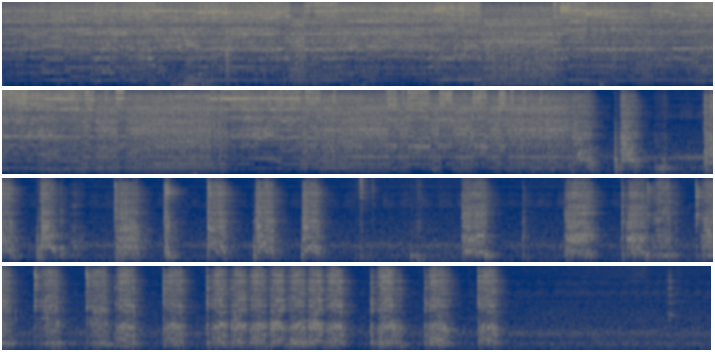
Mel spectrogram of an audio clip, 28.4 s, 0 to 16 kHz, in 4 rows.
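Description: Angle grinder running and grinding into a 1.2235 chrome-vanadium steel knife blank held in a vise, a loud, continuous grinding whine that lasts about 13 seconds. It stops abruptly and gives way to a hand file rasping along the steel blade in even strokes, about two a second, which stop a couple of seconds before the end.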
